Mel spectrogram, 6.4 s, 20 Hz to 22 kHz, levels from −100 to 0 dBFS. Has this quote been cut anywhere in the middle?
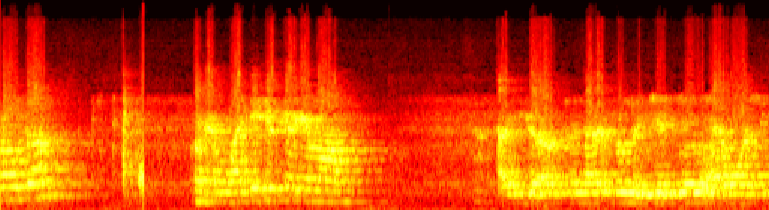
yes; 2 cuts; at 1.2 s, 3.3 s

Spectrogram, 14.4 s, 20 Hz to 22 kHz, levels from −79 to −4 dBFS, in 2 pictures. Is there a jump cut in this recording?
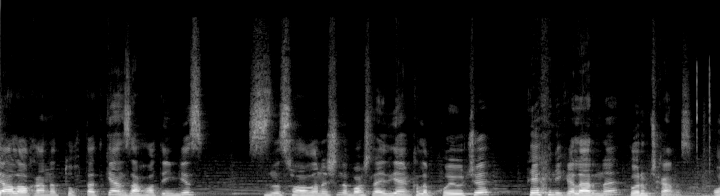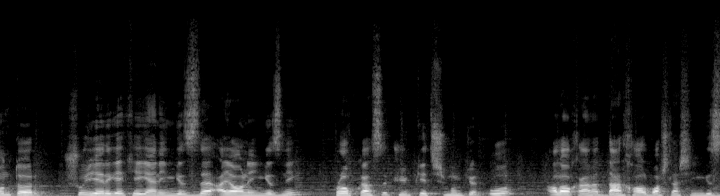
yes; 1 cut; at 6.7 s

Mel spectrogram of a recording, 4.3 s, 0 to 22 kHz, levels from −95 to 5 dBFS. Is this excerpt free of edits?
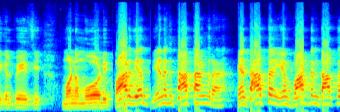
no; 2 cuts; at 1.6 s, 2.8 s

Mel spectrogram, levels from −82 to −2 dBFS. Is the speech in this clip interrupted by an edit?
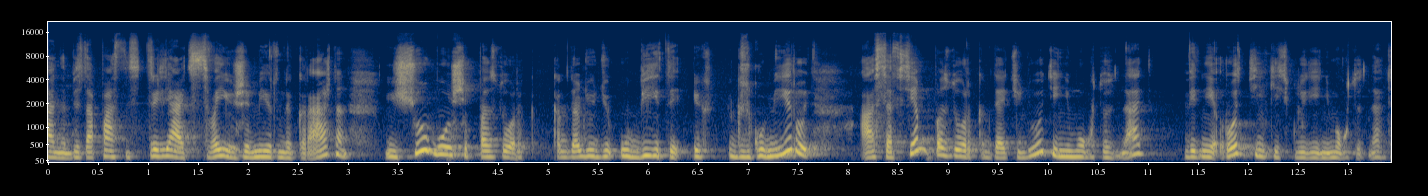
no; 0 cuts

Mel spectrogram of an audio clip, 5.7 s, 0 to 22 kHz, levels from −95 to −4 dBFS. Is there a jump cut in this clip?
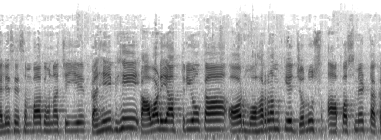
yes; 3 cuts; at 1.3 s, 2.1 s, 3.4 s

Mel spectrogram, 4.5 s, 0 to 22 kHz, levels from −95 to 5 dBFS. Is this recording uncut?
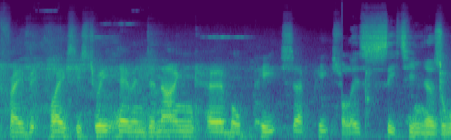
no; 1 cut; at 3.4 s

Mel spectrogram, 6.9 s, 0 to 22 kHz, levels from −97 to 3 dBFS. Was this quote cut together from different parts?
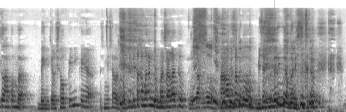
no; 0 cuts

